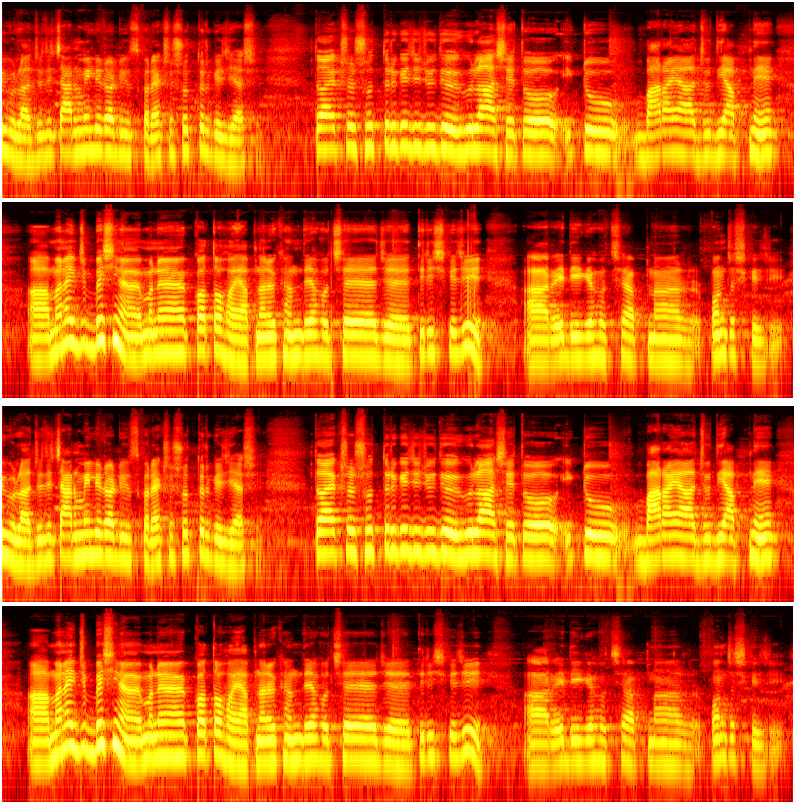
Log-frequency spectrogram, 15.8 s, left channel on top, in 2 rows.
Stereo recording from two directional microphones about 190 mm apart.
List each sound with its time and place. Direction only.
0.0 s a man's voice: 20° right (ahead or behind)
3.1 s a man's voice: 25° right (ahead or behind); by 6.1 s 5° right (ahead or behind)
6.4 s a man's voice: 15° right (ahead or behind); by 15.6 s 20° left (ahead or behind)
